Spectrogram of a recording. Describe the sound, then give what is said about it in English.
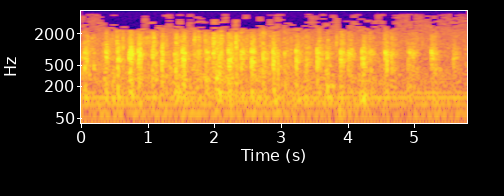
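Steady, rapid clip-clopping of the hooves of horses pulling a coachman-driven carriage, a continuous rhythmic patter over a low rumbling drone, moderately loud, with no voices. “Only tell that false coachman to whip the horses up.”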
